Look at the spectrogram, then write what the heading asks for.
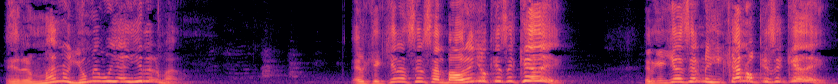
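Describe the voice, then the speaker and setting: A man preaching a sermon as a pastor, animated and joking, often addressing his listeners as brother. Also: very high-pitched, normal speed, creaky, pauses often. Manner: animated, joking, keeps calling listeners "hermano". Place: church.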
